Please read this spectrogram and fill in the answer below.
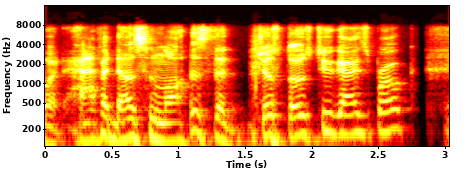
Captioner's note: laugh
